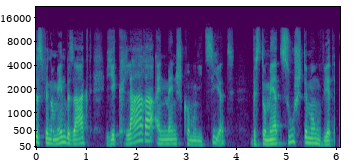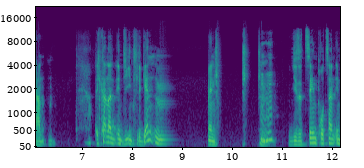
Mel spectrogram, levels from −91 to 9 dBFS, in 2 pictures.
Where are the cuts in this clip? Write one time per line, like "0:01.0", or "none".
0:05.9
0:07.3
